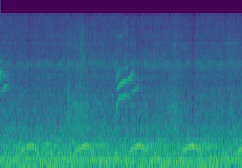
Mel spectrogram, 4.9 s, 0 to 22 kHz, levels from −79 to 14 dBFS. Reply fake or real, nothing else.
real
